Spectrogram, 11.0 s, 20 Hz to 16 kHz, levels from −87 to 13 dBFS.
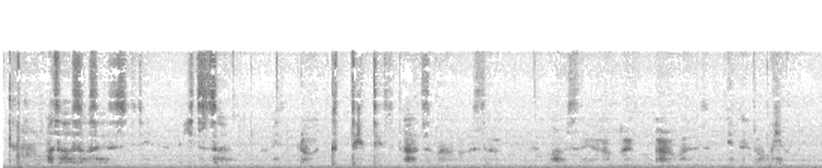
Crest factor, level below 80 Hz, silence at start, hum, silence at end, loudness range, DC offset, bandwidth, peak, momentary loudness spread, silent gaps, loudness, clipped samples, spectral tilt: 26 dB; -54 dBFS; 0.05 s; none; 0 s; 7 LU; under 0.1%; 12 kHz; -12 dBFS; 18 LU; none; -34 LUFS; under 0.1%; -1 dB/octave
